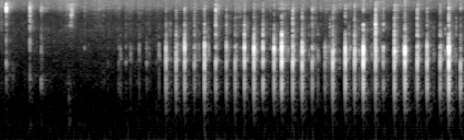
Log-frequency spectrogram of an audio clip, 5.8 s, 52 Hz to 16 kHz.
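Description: Fingertips and nails tap and scratch the lid of a small round red plastic hair wax jar held in both hands. A few scattered taps and faint scratching give way to a steady, even run of crisp, dry plastic clicks that grows louder. About 31 hits in all, each short and bright with almost no low end or ring.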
